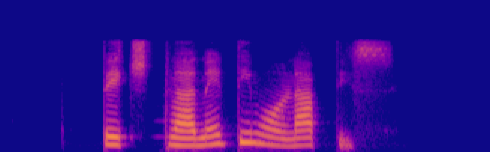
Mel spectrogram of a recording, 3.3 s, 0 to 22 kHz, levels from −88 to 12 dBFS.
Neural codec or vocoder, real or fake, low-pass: codec, 16 kHz, 0.5 kbps, X-Codec, HuBERT features, trained on balanced general audio; fake; 7.2 kHz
